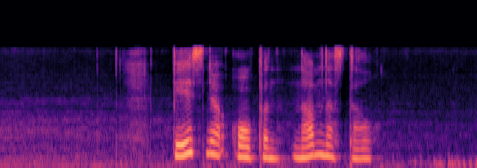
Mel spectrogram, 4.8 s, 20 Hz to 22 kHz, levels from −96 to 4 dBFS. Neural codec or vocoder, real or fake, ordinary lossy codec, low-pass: codec, 16 kHz, 16 kbps, FreqCodec, smaller model; fake; none; none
